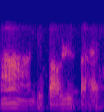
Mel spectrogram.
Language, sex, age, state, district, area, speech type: Hindi, male, 60+, Uttar Pradesh, Chandauli, rural, conversation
